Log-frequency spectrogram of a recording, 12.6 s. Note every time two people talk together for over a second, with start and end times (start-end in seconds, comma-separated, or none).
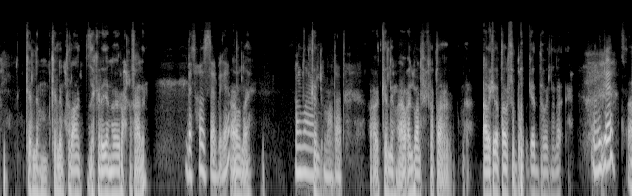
none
